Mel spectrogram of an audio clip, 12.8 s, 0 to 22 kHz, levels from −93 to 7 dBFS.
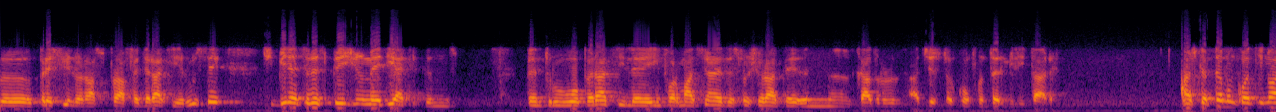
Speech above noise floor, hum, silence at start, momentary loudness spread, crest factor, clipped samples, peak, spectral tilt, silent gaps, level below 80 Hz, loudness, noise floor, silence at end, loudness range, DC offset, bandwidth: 32 dB; none; 0 s; 11 LU; 12 dB; under 0.1%; -12 dBFS; -5 dB/octave; none; -62 dBFS; -23 LUFS; -55 dBFS; 0 s; 4 LU; under 0.1%; 8.6 kHz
